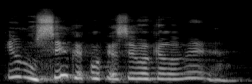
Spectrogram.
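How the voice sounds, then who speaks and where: Man, pastor, sermon, high voice, rhetorical questions, echoing church hall. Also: expressive, fast talker.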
